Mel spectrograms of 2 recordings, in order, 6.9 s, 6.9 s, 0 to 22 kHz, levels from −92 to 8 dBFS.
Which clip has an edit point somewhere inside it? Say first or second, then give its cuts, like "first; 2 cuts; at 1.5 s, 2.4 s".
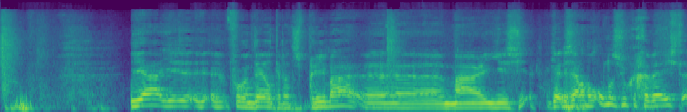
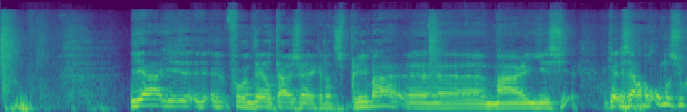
first; 2 cuts; at 2.7 s, 5.4 s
